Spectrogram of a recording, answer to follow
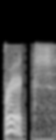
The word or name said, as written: Brix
